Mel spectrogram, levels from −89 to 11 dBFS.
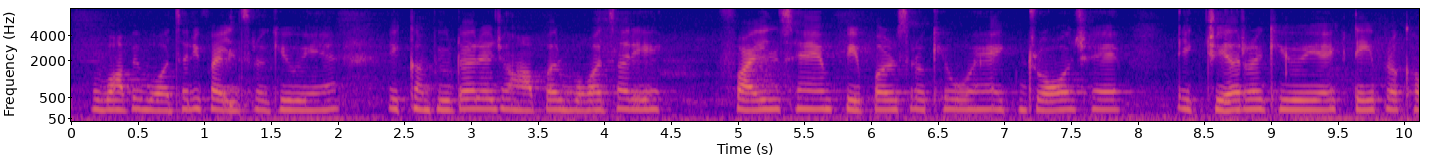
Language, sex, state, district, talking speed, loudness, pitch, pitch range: Hindi, female, Jharkhand, Jamtara, 200 wpm, -34 LUFS, 220 Hz, 215-225 Hz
